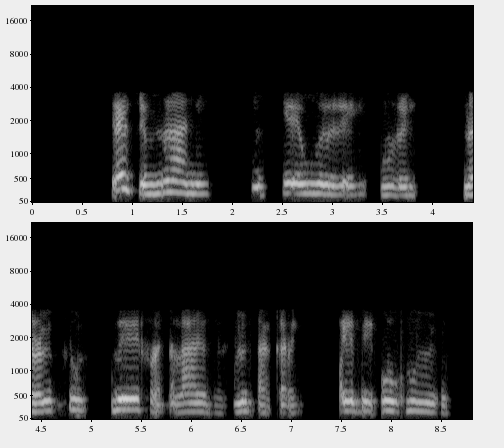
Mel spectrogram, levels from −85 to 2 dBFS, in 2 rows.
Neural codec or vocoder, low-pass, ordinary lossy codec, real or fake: codec, 24 kHz, 1.5 kbps, HILCodec; 3.6 kHz; none; fake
